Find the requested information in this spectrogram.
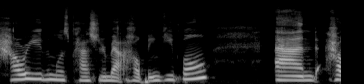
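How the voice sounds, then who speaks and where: A normal speaking voice with ordinary pitch variation, in a very clean recording with a silent background and a dry, close sound with no echo. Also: woman. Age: 50s. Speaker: life and business coach. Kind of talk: casual chat.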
